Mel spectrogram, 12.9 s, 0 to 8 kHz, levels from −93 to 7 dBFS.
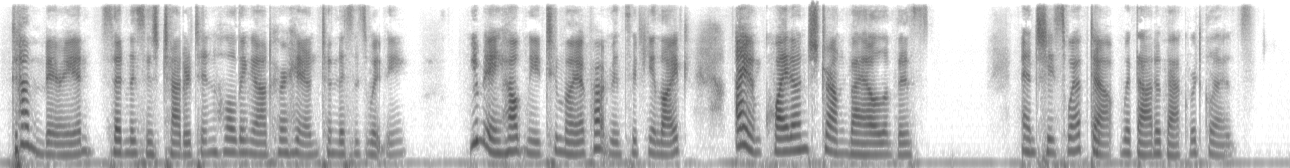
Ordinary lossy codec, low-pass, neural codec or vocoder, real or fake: AAC, 48 kbps; 7.2 kHz; codec, 16 kHz, 1 kbps, FreqCodec, larger model; fake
